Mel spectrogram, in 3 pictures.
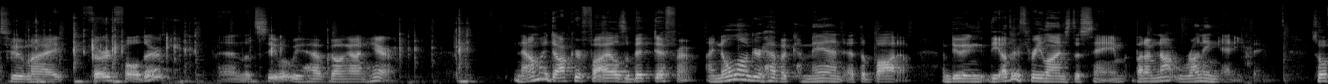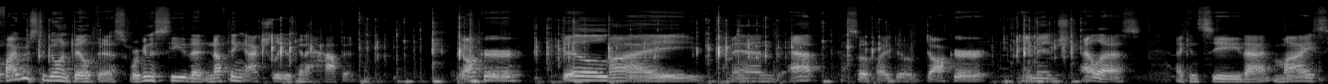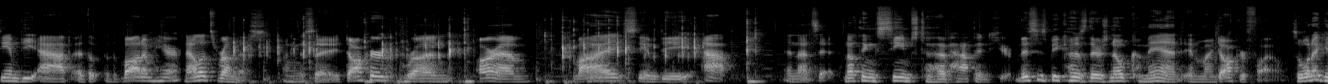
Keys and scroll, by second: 17.9 BackSpace, 28.9 typing.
